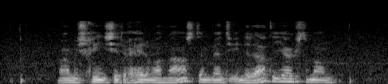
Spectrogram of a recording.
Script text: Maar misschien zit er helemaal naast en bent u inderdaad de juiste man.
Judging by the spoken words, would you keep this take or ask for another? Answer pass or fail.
pass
